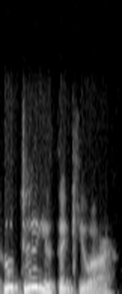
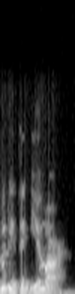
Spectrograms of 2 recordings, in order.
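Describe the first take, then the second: First: It sounds like a genuine, curious open question. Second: It sounds like a challenging, dismissive put-down.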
